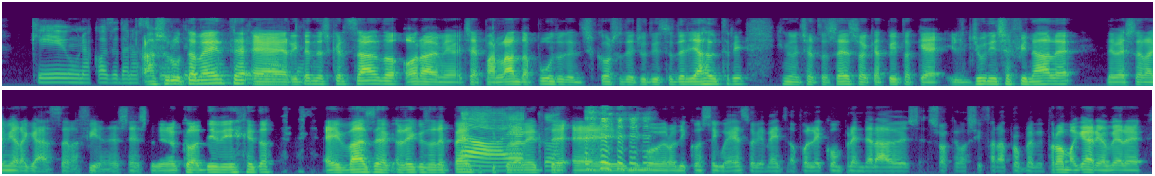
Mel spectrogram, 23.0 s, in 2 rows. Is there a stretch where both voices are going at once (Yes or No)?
Yes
